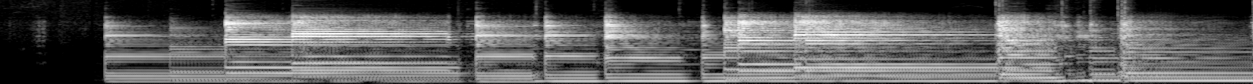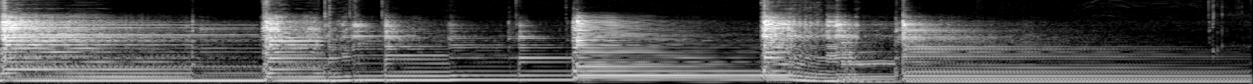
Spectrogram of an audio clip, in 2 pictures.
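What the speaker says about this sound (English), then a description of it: "Over to the bridge position, I've got plenty of gain happening." An electric guitar on the bridge pickup plays sustained chords and notes through heavy high-gain distortion with reverb, loud and saturated throughout.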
